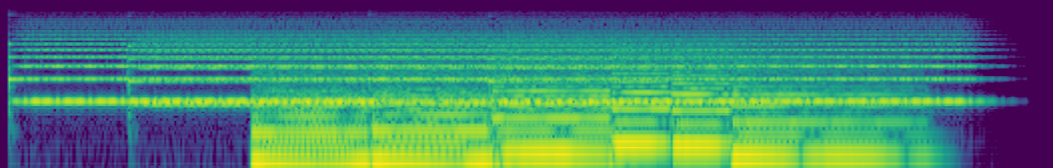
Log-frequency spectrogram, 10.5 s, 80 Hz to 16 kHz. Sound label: Tense; 3D Movie Maker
